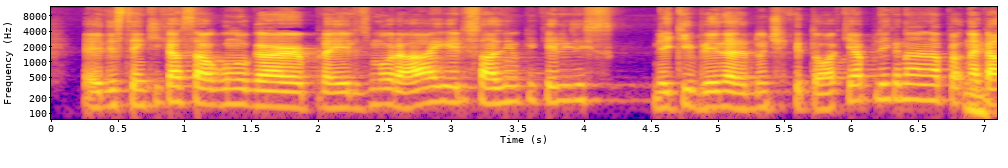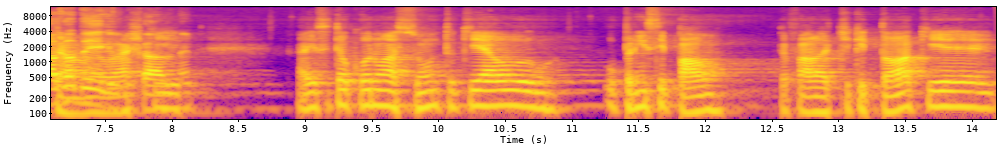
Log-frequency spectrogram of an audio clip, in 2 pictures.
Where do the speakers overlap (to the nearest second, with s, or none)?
7 s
